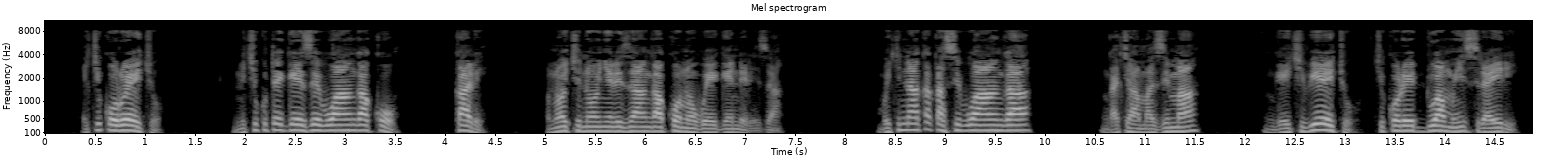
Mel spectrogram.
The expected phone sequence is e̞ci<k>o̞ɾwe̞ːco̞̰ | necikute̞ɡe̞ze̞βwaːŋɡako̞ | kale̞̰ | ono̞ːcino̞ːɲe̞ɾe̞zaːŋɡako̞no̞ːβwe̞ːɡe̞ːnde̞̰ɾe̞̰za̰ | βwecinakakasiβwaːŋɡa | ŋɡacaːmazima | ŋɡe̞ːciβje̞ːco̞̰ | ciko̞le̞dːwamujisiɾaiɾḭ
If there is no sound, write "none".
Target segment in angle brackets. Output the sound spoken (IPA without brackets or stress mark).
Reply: k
